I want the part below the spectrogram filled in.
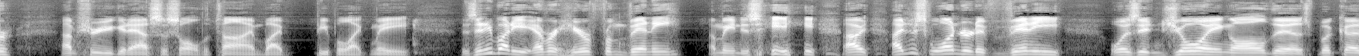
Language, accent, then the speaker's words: English; Dallas, Texas, United States; I grew up in the Dallas area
